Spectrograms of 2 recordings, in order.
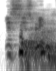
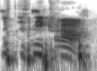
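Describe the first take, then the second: First: Louder and higher, clearly not calm; strung-out calm. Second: Said in the usual way. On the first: Shown as a demonstration. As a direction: insist on being calm while wound up. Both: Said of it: "can you tell I'm a little strung out".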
